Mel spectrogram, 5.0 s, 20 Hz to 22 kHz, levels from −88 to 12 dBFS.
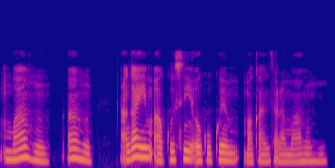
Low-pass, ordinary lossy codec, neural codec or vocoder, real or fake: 7.2 kHz; AAC, 48 kbps; none; real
